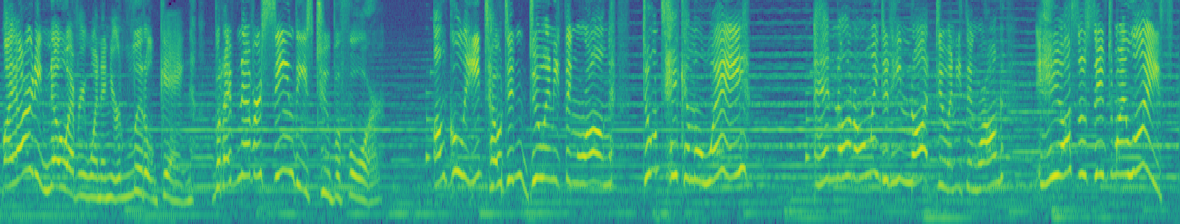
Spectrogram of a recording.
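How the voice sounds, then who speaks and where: A woman's voice: very high-pitched, sing-song, moderate pace, sharp tone, soft background music, exaggerated voice. A woman voicing a stubborn, loyal young boy in a game, emphatic and childlike. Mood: pleading.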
